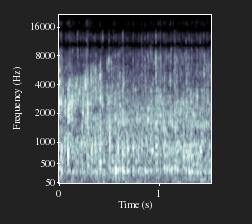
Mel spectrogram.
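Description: Steady trickling, splashing stream water at Low Gap Shelter on the Appalachian Trail as feet soak in it, a constant faint wash with no voices.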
